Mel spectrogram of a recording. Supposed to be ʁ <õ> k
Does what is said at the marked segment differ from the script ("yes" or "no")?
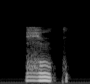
yes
